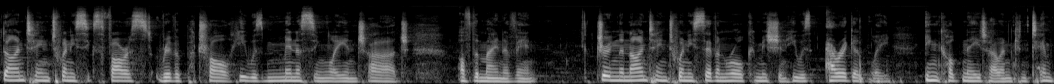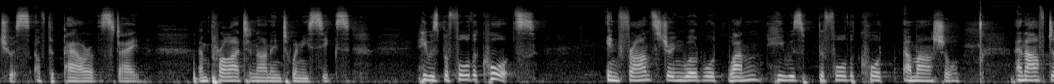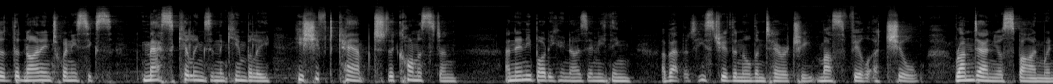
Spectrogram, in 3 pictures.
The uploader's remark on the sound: A recording of the launch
